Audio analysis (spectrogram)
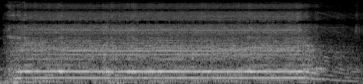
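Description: A blender whirs loudly and steadily for several seconds, its motor pitch dropping as it winds down at the end.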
